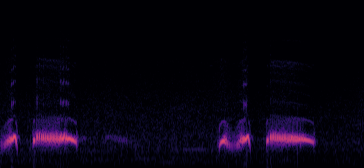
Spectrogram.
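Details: In the evening in the high mountain forest of Thong Pha Phum, Kanchanaburi, Thailand, a spotted dove gives two soft, hollow cooing phrases about two seconds apart, each a short note then a longer, slightly wavering coo, during decoy-dove calling.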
